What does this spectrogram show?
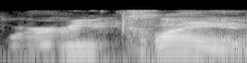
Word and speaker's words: reclaim: with this uh this word is reclaim has a long a in itaa try that good much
